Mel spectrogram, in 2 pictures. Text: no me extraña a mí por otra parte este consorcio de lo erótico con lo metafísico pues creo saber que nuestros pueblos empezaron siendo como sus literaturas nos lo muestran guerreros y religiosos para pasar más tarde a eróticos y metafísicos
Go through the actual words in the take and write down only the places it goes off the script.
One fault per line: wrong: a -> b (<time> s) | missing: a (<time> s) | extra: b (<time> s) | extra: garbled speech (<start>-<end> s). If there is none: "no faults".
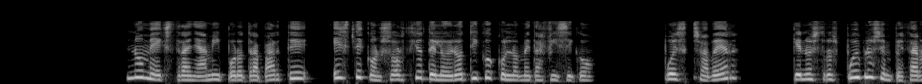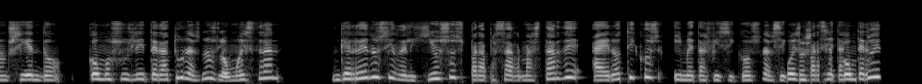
missing: creo (6.8 s)
extra: garbled speech (16.8-18.0 s)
